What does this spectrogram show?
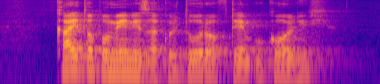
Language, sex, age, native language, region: Slovenian, male, 30-49, Slovenian, Posavska region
